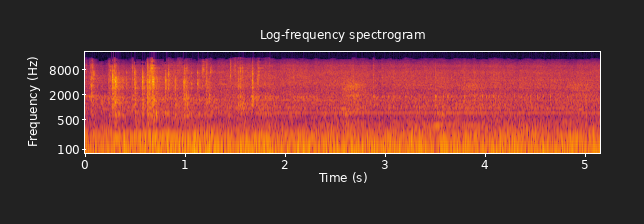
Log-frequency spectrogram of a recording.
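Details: 1973 Chevy K5 Blazer with LS swap, new Painless wiring harness and Dakota Digital gauges just installed, relay now getting 12 volts; at key-on a steady low rushing hum holds with no stutter; fuel pump priming normally.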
